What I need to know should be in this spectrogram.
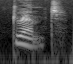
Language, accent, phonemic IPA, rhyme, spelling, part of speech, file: English, US, /dɹɛmt/, -ɛmt, dreamt, verb / adjective, En-us-dreamt.ogg
- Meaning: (verb) simple past and past participle of dream; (adjective) Imagined or only extant in a dream or dreams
